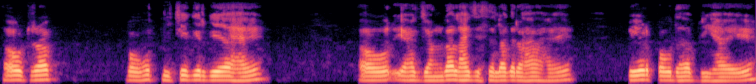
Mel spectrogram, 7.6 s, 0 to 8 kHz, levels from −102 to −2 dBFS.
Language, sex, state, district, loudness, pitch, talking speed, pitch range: Hindi, male, Chhattisgarh, Balrampur, -18 LUFS, 150 Hz, 150 wpm, 145-165 Hz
